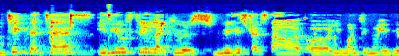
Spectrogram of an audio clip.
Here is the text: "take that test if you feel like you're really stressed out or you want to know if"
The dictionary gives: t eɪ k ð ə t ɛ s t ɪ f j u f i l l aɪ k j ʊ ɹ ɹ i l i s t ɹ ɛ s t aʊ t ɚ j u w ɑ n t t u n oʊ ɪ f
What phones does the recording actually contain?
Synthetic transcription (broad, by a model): t eɪ k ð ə t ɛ s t ɪ f j u f i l l aɪ k j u w ɹ i l i s t ɹ ɛ s t aʊ t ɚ j u w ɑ n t t u n oʊ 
